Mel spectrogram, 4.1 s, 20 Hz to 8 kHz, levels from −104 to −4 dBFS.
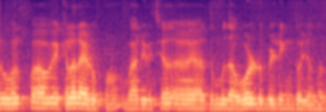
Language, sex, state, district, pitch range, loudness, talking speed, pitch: Tulu, male, Karnataka, Dakshina Kannada, 120-130 Hz, -16 LUFS, 115 wpm, 125 Hz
